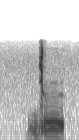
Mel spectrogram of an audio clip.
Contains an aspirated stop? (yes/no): no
